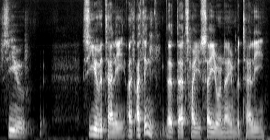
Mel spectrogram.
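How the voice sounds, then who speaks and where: A man's voice: on the low side, normal speed. Chatty Afrikaans-speaking man streaming. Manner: relaxed, chatty, many fillers and restarts. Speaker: streamer teaching networking. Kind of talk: casual live-stream chat while working a lab.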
